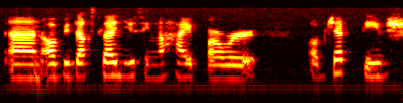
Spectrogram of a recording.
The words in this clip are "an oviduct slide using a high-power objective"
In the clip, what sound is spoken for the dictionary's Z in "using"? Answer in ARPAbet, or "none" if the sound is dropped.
S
